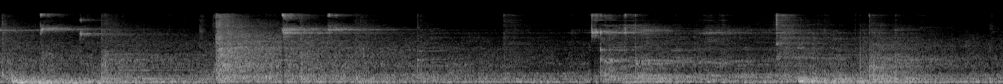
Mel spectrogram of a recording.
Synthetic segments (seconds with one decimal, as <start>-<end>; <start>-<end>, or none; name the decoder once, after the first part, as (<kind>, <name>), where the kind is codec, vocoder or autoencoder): 4.3-9.2 (codec, SNAC)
